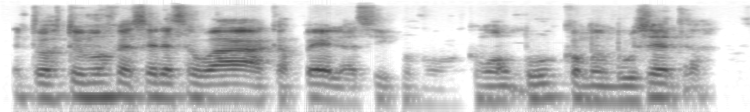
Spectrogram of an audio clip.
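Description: A man talks at a fairly quick pace and fairly high pitch. His voice is somewhat breathy. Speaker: stand-up comedian and podcast host. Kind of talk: casual interview chat.

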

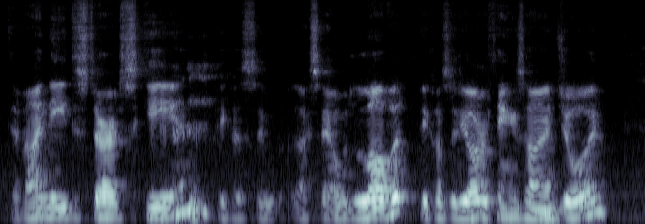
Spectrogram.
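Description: This man talks at a fairly quick pace with ordinary pitch variation. His voice is somewhat breathy, with a Newfoundland accent. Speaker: high school teacher. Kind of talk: school podcast chat. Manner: fast talker.

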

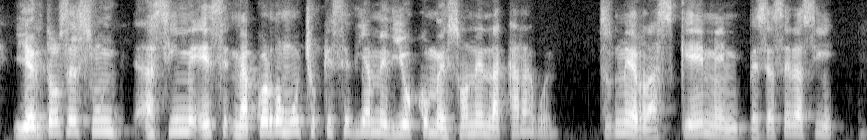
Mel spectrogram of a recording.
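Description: A man speaks at a very fast pace with hardly any pauses. His pitch is high, and his intonation fairly even. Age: 30s. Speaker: political campaign coordinator. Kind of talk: casual interview. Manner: halting, many repetitions and fillers.

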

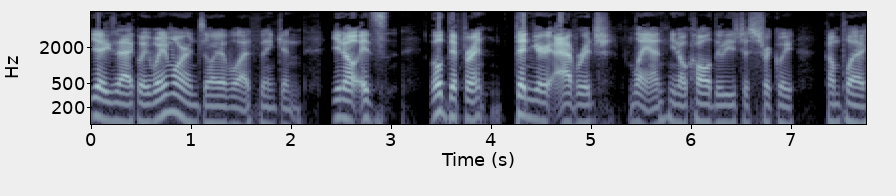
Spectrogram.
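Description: With an American accent, a man speaks at a fairly quick pace in an unremarkable speaking voice of medium pitch, with ordinary pitch variation and big swings in loudness. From Minnesota, US. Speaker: podcast host. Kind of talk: casual chat.

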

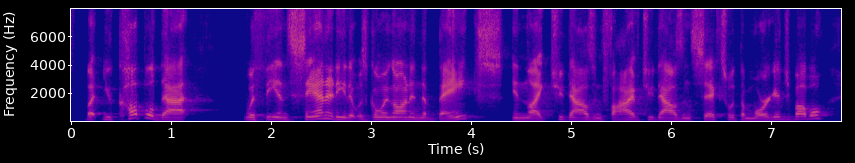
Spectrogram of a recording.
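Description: Against a quiet background, a man speaks in a plain, everyday voice at a moderate pace. His pitch is fairly high, and his intonation is lively. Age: 40s. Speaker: entrepreneur and online business educator. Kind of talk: interview.

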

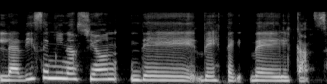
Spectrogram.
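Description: Speaking at a very slow pace with ordinary pitch variation, a woman is recorded with a dry, close sound with no echo against a quiet background. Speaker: midwife. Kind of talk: interview explaining health topic. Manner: halting.

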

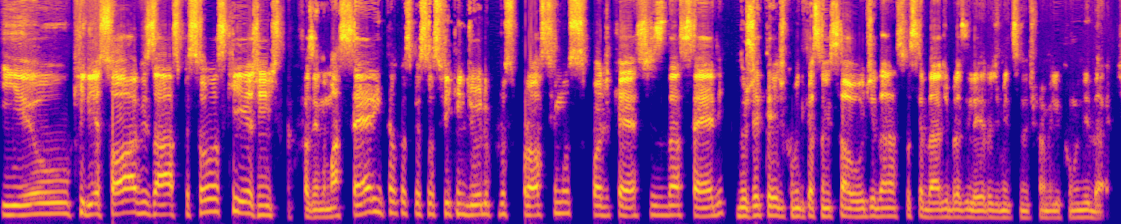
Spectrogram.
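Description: A man talks at a very fast pace with a fairly high pitch, ordinary pitch variation, and hardly any pauses. The sound is dry and close, with no echo. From São Paulo, Brazil. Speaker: podcast co-host and family doctor. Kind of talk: casual discussion.

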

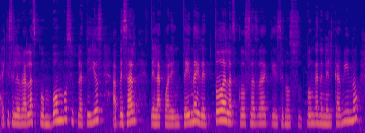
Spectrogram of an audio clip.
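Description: Delivered in a normal speaking voice at a moderate pace, the speech has ordinary pitch variation and hardly any pauses. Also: woman, medium pitch for a woman. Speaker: radio host. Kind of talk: radio interview.

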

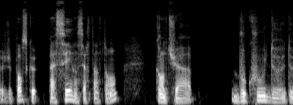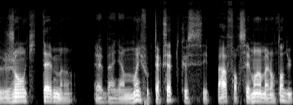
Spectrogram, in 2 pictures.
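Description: The recording is very clean, with a silent background and a dry, close sound with no echo. A man speaks at a fairly slow pace in a very deep, low pitch, with ordinary pitch variation. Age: 40s. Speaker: podcast host, comic artist. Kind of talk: casual chat. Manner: halting.

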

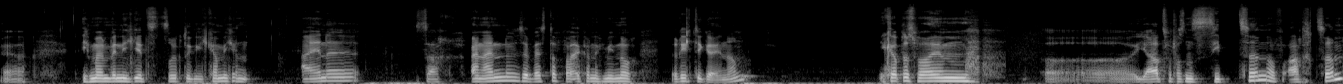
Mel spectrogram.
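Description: In an Austrian accent, a man talks at a fairly slow pace with long, frequent pauses. His fairly high voice has a dark, mellow tone and ordinary pitch variation. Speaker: podcast host. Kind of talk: casual chat.

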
